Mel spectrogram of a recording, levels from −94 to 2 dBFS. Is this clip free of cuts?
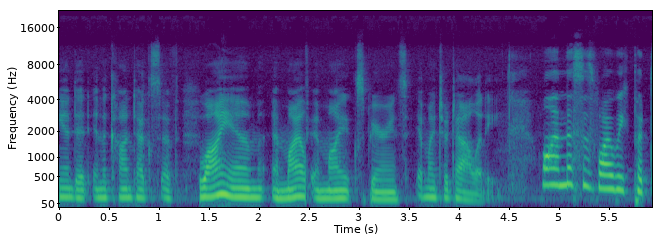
no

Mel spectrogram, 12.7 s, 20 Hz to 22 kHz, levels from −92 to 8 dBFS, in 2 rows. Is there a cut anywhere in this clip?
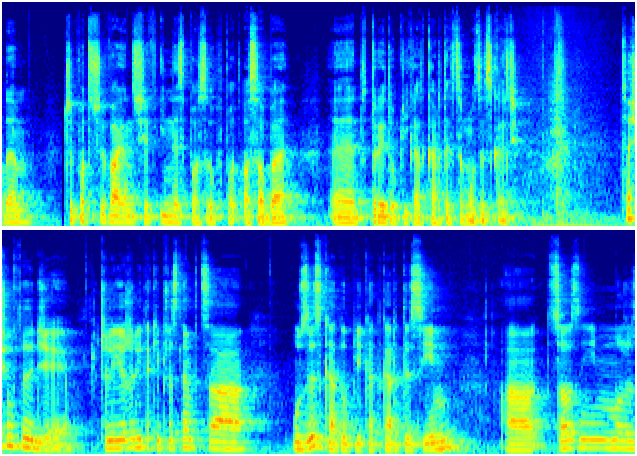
no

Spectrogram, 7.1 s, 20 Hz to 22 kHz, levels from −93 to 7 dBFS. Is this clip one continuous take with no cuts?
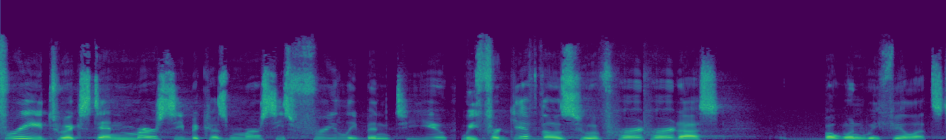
no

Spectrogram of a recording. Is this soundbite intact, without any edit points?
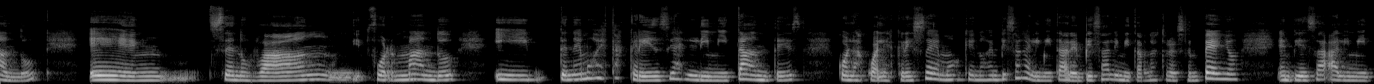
yes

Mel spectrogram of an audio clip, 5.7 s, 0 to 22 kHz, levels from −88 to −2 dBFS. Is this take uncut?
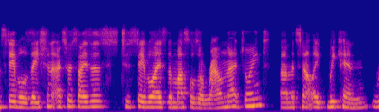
no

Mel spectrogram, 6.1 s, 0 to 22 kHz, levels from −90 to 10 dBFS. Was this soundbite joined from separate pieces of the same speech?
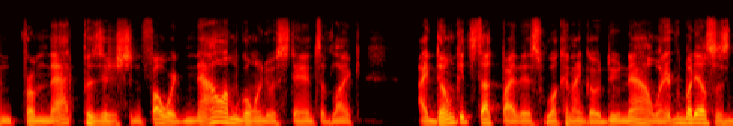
no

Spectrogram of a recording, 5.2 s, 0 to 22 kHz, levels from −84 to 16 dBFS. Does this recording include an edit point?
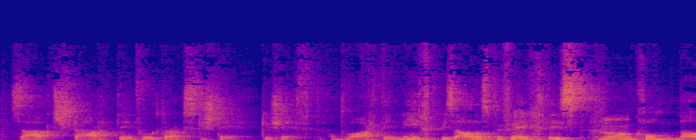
yes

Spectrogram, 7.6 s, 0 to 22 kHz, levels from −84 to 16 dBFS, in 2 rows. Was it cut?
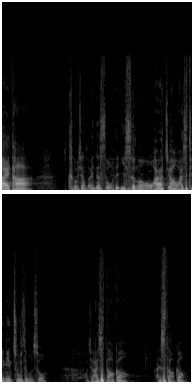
no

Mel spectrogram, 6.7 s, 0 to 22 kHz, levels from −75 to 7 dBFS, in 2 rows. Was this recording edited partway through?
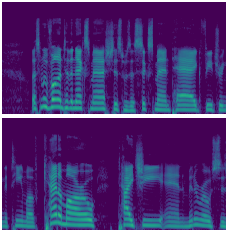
no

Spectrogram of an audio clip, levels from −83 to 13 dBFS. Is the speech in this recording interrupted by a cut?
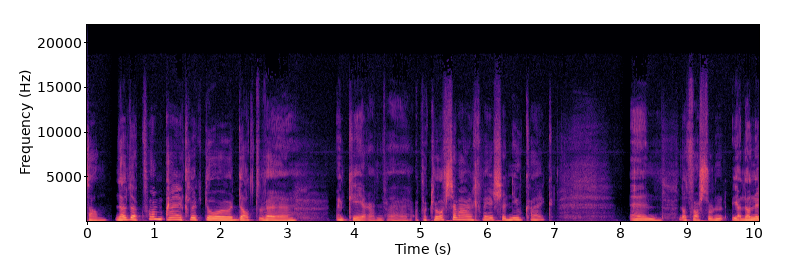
no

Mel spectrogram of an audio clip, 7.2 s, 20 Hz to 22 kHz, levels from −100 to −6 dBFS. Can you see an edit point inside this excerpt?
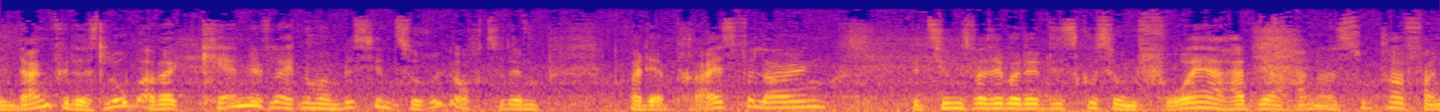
no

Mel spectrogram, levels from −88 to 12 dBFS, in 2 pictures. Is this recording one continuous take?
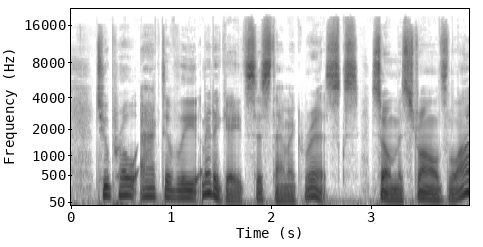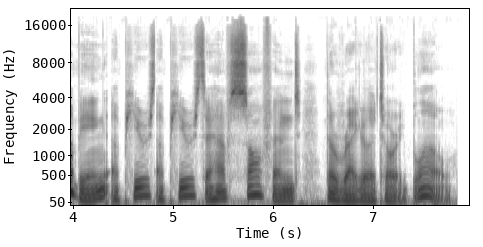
no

